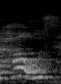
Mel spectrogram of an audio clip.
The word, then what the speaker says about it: house: Example is their house has a large garden. Their house has a large garden. This known as house where people live. Pronunciation two is house. House ends in zed means house.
